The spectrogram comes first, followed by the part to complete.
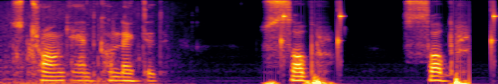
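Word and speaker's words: صبر: Sabr mean patience, pronounced with a strong emphatic S sound.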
